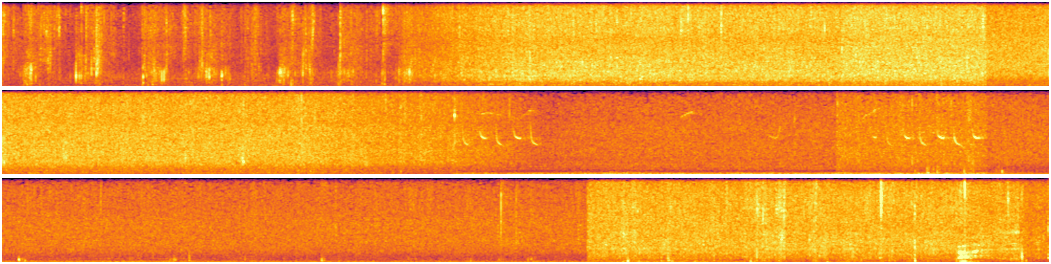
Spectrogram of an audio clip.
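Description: Footsteps on a forest path, then a steady rushing of wind, with wind rumbling on the microphone from about halfway through. The sound changes abruptly several times.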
